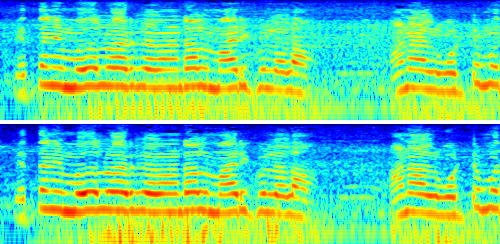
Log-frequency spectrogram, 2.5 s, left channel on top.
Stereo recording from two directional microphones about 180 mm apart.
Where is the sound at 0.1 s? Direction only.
30° right (ahead or behind).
